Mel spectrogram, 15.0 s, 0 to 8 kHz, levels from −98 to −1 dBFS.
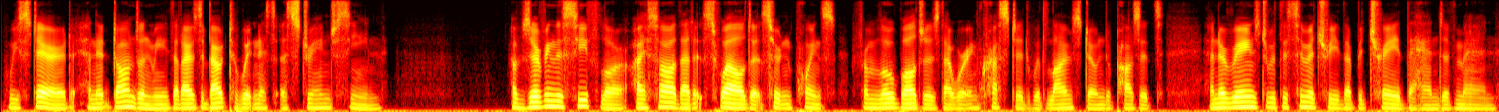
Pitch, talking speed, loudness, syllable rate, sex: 115 Hz, 190 wpm, -19 LUFS, 5.6 syllables/s, male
